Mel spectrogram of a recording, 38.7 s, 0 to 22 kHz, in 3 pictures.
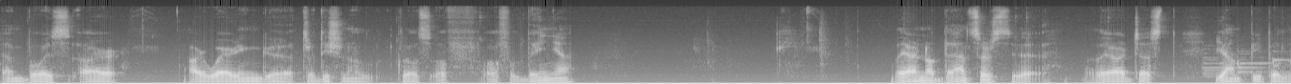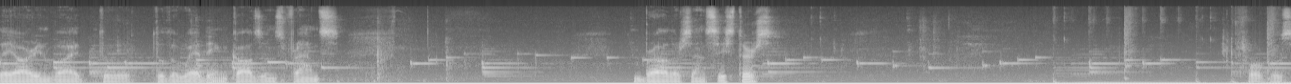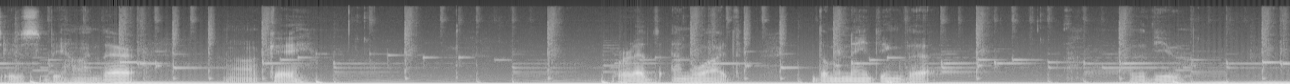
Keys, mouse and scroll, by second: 7.1 click, 21.0 click, 29.3 click.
